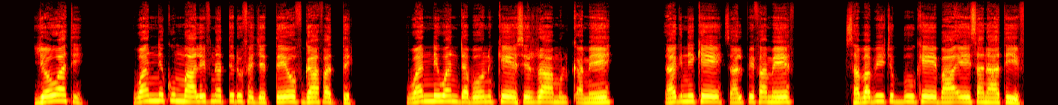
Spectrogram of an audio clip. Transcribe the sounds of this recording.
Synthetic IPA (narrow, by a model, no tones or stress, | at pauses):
joːʔɐt̪ɪ | wɐnːɪkʊnmaːliːfnɐt̪ːɪᶑʊfɛd͡ʒɛt̪ːe̞ːɔfɡaːfɐt̪ːɛ | wɐnːɪwɐnd̪ɐbo̞ːŋkeːsɪrːaːmʊlkʼːɐme̞ː | ᶑɐɡnɪkeːsɐlpʼɪfɐme̞ːf | sɐbɐbiːt͡ʃʼʊbːuːk̬eːbaːʔe̞ːsɐnaːt̪iːf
